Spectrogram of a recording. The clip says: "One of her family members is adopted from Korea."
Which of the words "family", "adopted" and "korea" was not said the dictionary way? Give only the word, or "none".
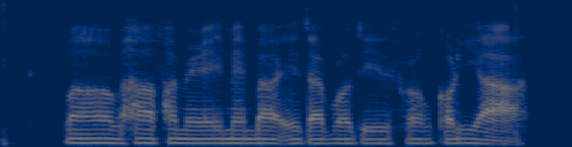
adopted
